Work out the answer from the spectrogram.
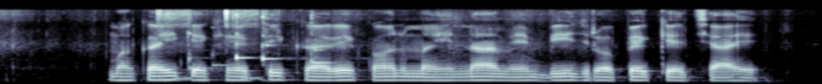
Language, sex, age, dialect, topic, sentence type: Magahi, male, 31-35, Southern, agriculture, question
